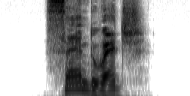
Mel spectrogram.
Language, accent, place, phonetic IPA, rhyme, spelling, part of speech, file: German, Germany, Berlin, [ˈzantət], -antət, sandtet, verb, De-sandtet.ogg
- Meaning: inflection of senden: 1. second-person plural preterite 2. second-person plural subjunctive II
